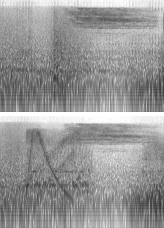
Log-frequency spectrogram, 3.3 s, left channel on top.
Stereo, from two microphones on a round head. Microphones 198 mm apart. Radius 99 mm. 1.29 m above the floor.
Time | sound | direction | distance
1.3 | a chime | 40° left (ahead or behind) | 3 m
